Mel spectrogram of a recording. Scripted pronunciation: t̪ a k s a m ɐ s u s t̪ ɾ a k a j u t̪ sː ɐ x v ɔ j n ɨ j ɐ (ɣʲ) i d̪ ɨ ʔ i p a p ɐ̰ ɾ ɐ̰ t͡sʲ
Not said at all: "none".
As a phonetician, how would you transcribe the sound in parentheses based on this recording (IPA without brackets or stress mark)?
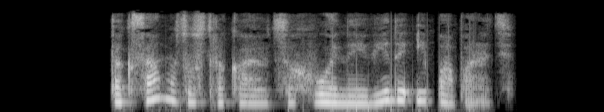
vʲ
